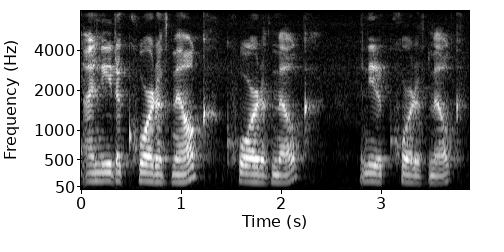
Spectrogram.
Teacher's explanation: that w sound is not always super strong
